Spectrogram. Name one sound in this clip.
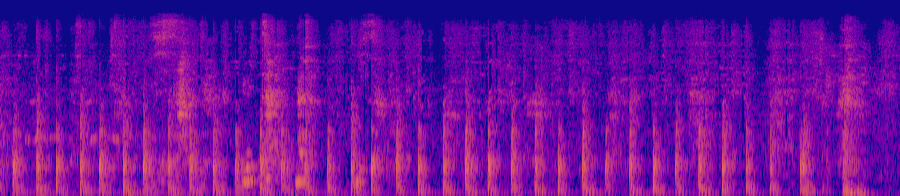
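Feet tap quickly and rhythmically on a hard floor.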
